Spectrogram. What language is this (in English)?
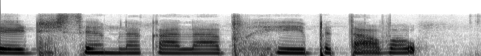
Chhattisgarhi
